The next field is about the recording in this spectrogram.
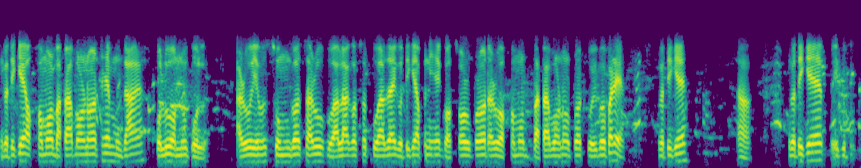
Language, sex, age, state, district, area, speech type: Assamese, male, 30-45, Assam, Dibrugarh, rural, conversation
